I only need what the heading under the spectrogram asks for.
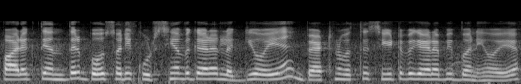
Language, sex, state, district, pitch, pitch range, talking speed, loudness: Punjabi, female, Punjab, Pathankot, 245 Hz, 230-255 Hz, 205 wpm, -16 LUFS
